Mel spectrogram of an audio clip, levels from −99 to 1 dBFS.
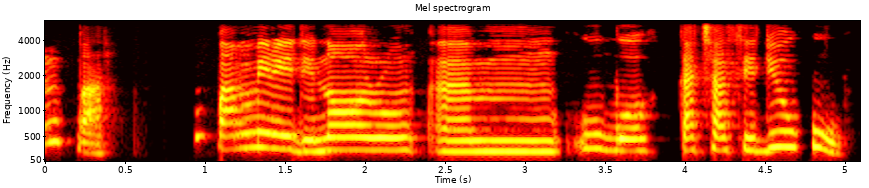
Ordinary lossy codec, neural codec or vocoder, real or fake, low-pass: none; none; real; 5.4 kHz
